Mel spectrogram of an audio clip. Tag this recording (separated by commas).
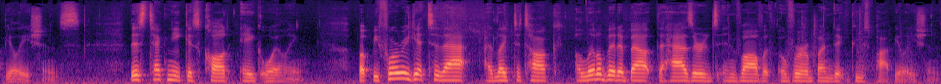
Speech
